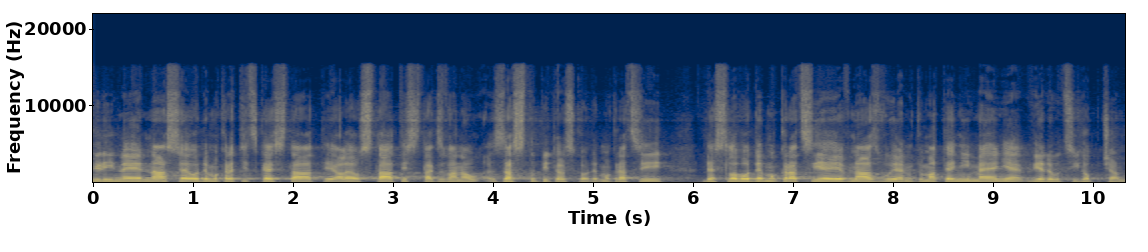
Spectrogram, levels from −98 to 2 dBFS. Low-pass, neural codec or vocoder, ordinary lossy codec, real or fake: 14.4 kHz; none; Opus, 32 kbps; real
